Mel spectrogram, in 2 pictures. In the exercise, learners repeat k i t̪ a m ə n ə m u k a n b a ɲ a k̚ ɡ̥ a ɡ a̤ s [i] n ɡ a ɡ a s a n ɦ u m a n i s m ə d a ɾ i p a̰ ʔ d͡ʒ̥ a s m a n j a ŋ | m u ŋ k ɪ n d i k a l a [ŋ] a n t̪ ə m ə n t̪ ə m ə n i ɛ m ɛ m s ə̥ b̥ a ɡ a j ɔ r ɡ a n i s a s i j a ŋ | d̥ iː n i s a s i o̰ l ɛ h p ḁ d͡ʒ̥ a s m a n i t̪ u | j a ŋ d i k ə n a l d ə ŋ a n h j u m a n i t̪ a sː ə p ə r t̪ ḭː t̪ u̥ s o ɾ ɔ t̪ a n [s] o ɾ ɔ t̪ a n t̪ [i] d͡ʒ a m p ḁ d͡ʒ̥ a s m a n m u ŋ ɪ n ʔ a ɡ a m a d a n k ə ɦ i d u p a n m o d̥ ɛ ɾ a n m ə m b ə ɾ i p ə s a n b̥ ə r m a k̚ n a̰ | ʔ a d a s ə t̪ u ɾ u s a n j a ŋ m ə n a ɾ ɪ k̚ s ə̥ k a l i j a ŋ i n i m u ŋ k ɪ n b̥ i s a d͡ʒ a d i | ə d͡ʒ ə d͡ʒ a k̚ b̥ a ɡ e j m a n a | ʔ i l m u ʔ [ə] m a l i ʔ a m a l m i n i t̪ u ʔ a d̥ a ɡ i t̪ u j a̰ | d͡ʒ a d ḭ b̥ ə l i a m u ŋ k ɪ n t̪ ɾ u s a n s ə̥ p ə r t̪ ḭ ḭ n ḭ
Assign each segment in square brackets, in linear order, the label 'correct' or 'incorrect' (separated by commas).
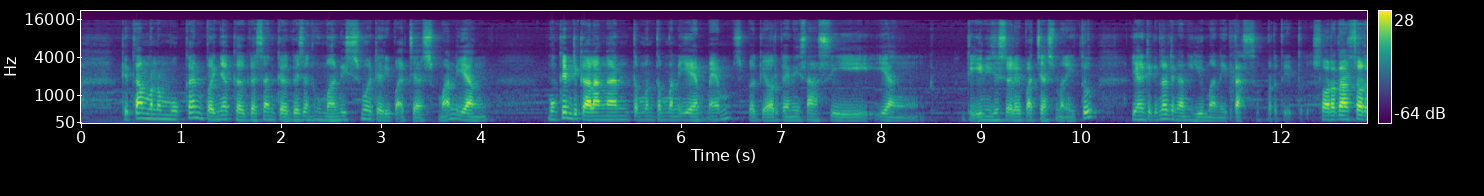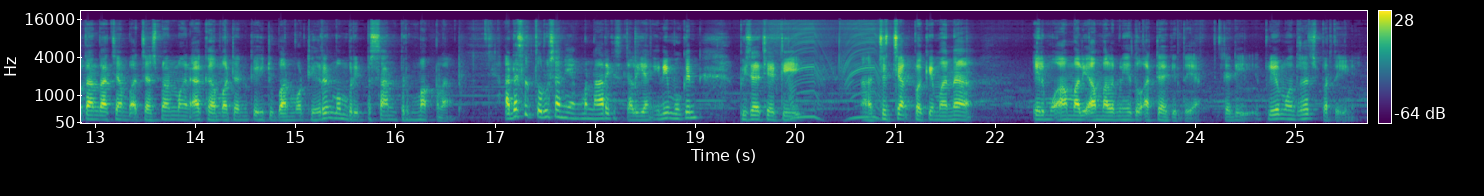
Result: incorrect, correct, correct, incorrect, incorrect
